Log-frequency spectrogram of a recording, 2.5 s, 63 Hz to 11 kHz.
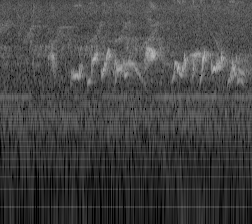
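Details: Red-whiskered bulbul singing as a trapping decoy at Chùa Hương, 24 March, to call in wild birds: a loud, continuous chattering warble of slurred, bouncing whistled notes.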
